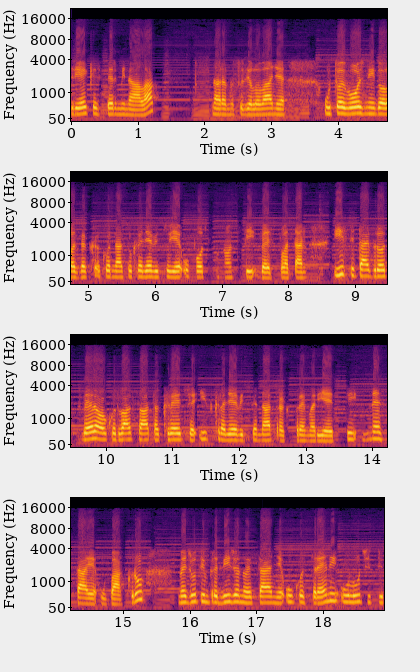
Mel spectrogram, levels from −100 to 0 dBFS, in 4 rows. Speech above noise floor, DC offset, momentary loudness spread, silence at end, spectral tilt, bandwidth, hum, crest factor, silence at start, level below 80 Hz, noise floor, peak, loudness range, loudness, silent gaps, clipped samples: 25 dB; under 0.1%; 9 LU; 0 s; -6.5 dB/octave; 14.5 kHz; none; 16 dB; 0 s; -50 dBFS; -40 dBFS; 0 dBFS; 3 LU; -15 LUFS; none; under 0.1%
